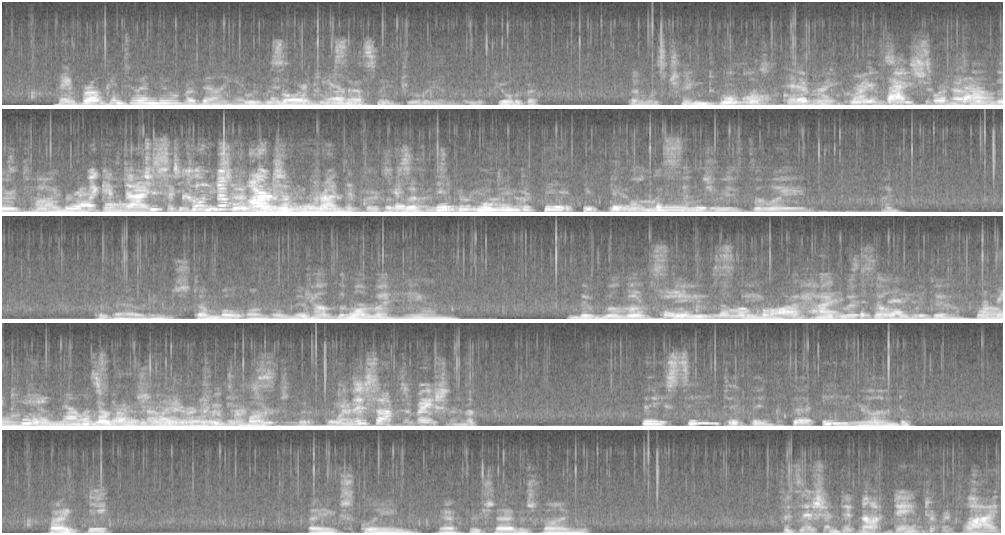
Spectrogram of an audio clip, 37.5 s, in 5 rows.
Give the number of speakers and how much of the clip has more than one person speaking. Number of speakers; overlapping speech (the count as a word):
nine, about 42%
